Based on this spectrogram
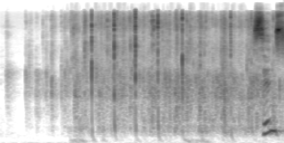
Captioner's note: audience applauds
